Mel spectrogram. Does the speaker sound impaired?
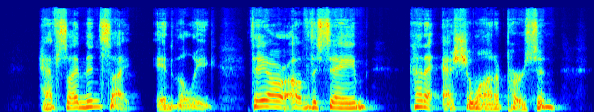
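Yes: vocal cord surgery recovery; recovering from vocal cord surgery, starting vocal coach physical therapy today, doctor approves talking; voice still sounds bad to new listeners, best in two weeks, talking painless, not yet back.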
